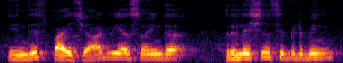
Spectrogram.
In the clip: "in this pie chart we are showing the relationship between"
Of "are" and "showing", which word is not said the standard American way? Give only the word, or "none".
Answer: showing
